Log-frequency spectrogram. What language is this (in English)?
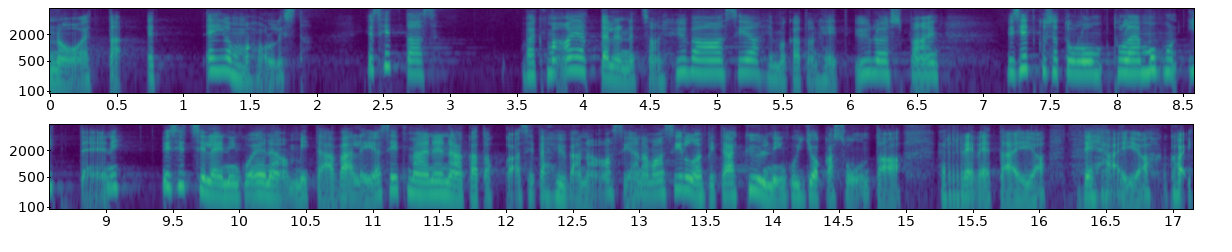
Finnish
